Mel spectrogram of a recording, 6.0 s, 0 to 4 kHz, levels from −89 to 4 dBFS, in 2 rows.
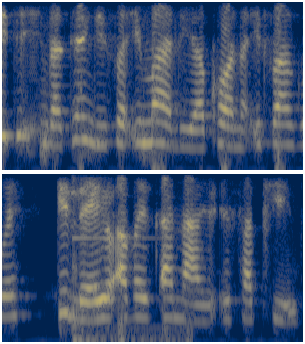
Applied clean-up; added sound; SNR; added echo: none; Marimba, xylophone; 20 dB; none.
